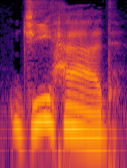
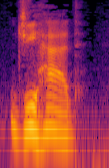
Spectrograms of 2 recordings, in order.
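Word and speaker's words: جهاد: followed by the Elif next word is jihad so we have here G that's the first syllable and then had jihad so you notice here we have a Fatah on the ha followed by the Aleph and that gives the elongation of the a sound next word Ibrahim so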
